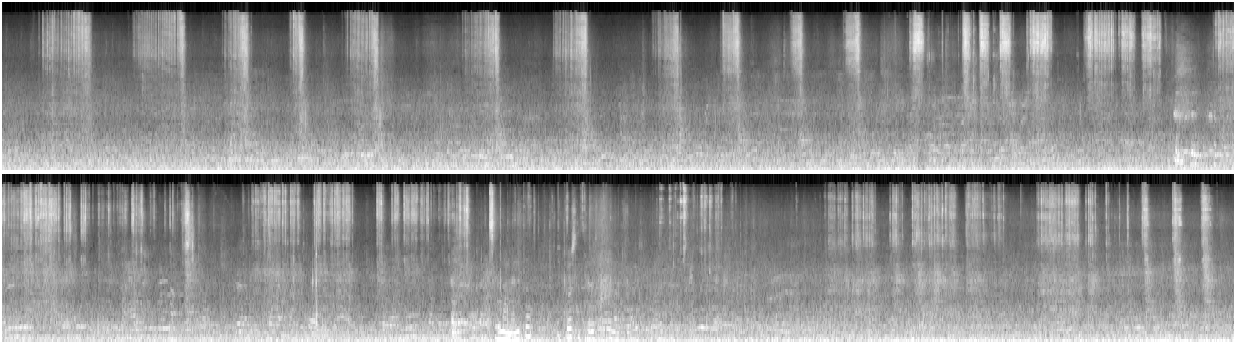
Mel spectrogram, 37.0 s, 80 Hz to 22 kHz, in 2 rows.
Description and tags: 20091217.14.metal.scratching
soft scratching (finger nails and keys) on a big metal sculpture. Recorded in Seville (Plaza Nueva) during the filming of the documentary 'El caracol y el laberinto' (The Snail and the labyrinth), directed by Wilson Osorio for Minimal Films. Shure WL183 capsules, Fel preamp, Olympus LS10 recorder.
ambiance, city, field-recording, metal, seville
